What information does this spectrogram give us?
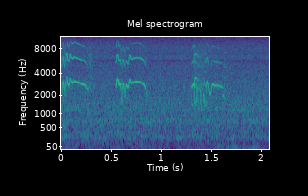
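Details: Long-tailed broadbill (Psarisomus dalhousiae), call.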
